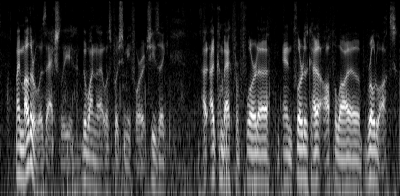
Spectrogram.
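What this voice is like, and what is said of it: Minnesota accent. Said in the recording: “they all laughed at the way I kept saying I was from Minnesota ... my Minnesota accent”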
